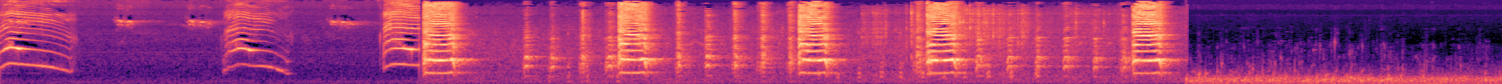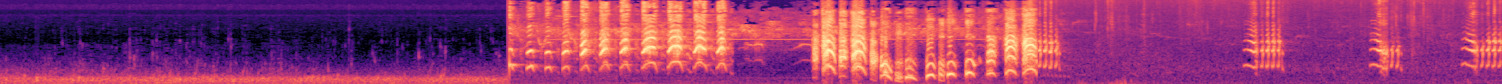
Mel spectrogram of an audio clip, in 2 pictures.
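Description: A kitten meowing, short falling calls, then a run of repeated pitched animal calls. A low steady rushing noise follows for about eight seconds. After that come turkey gobbling in rapid pulses and chicken calls, the loudest call coming about two-thirds of the way through.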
